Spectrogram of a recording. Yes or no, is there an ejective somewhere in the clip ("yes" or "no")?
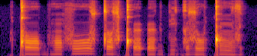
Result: yes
